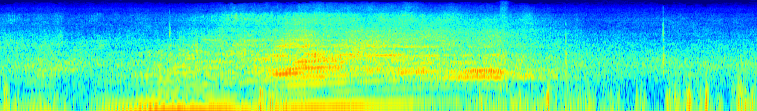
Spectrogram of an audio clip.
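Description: Engine of a stripped-down Opel Omega revving hard as the car accelerates, its pitch rising steadily for about four seconds, loudest around the middle, then the engine note drops away suddenly about five seconds in as the driver lifts off.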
